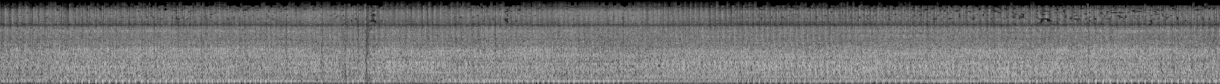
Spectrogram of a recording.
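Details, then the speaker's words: Wood chipper's small single-cylinder engine on full choke at full throttle, no air filter: buzzy steady speed with a slightly ragged, uneven beat; owner suspects a bad float and dirty carburetor. Rough running. "that it sounds like a sputter but boy that's a job pulling it i choked it all the way but it's got a bad uh float i think it's definitely firing it's got a real bad float"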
